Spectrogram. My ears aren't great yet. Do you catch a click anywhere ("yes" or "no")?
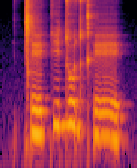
yes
